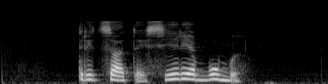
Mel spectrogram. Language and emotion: Russian, neutral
